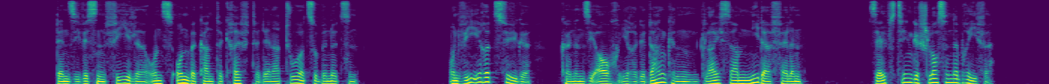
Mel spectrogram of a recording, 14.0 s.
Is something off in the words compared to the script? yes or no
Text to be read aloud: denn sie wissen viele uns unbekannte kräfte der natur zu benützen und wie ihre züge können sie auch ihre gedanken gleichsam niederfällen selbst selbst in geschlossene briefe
yes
